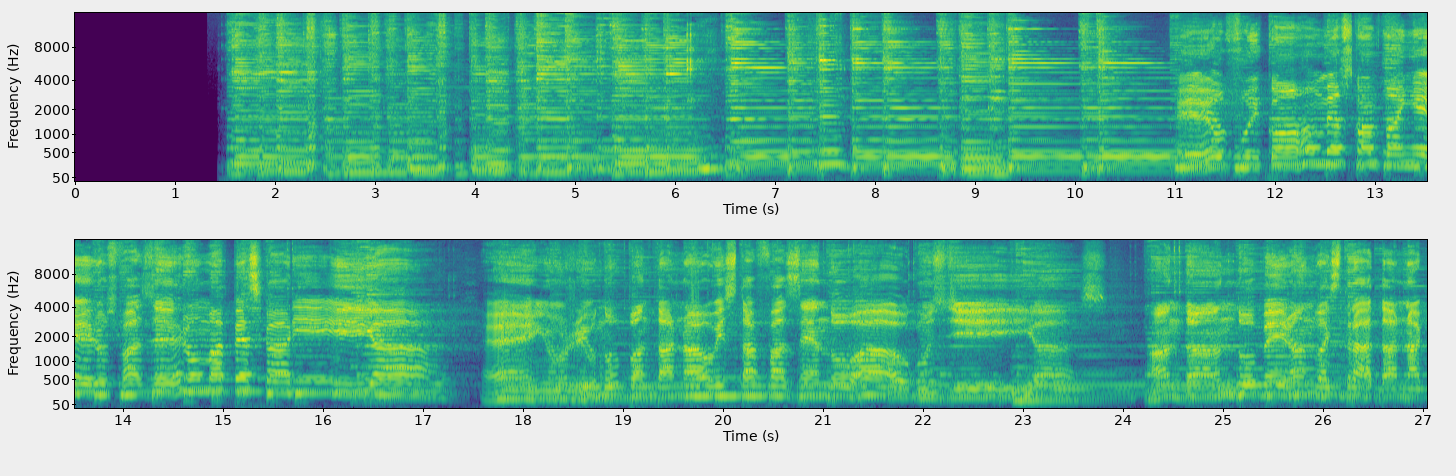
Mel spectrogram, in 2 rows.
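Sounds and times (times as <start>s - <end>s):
guitar picking: 1.4s - 27.0s
person singing: 11.0s - 27.0s.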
